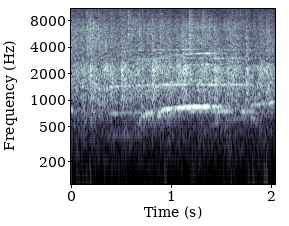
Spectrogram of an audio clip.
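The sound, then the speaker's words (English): Applause from a church audience welcoming the pastor's wife to greet them, a dense, even patter of many hands clapping steadily without pause. “Put your hands together for LP.”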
